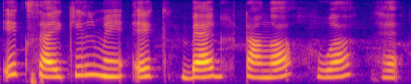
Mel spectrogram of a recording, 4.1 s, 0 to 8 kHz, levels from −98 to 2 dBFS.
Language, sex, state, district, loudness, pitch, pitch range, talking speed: Hindi, female, West Bengal, Alipurduar, -16 LUFS, 275 Hz, 265-325 Hz, 115 wpm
